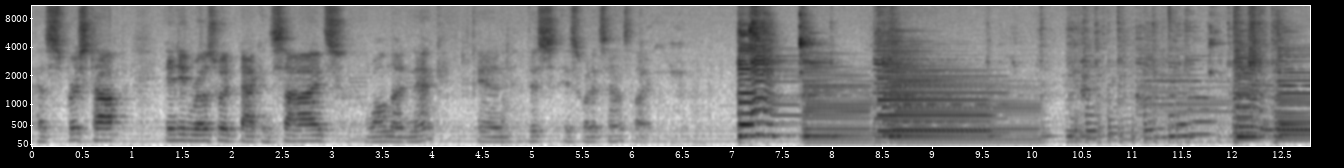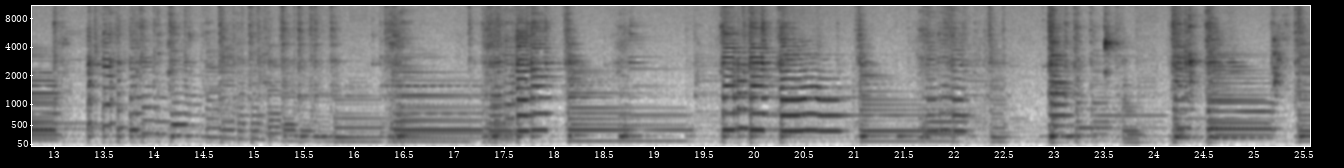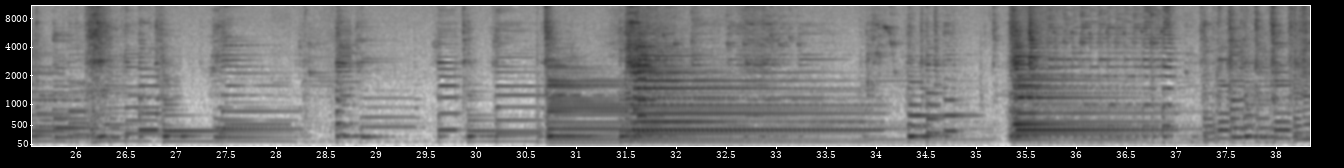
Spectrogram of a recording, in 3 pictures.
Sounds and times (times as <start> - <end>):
Strum: 7.0 - 38.3.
